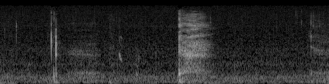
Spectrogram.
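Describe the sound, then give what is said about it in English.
A loud cough bursts out once with a brief, sharper catch of breath just before it, then quiet with no talking. “Critics may cough. Excuse me.”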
